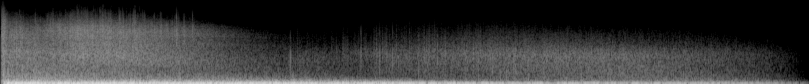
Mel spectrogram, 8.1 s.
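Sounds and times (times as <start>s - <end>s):
firework sound effect: 0.0s - 7.9s.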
